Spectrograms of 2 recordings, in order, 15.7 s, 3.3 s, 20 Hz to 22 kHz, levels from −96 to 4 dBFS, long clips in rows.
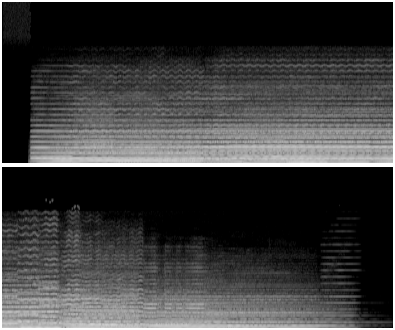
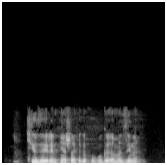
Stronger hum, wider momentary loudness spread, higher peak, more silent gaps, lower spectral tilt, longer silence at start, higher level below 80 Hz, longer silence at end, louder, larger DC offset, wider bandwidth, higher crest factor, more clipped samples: neither; about the same, 10 LU vs 8 LU; about the same, -4 dBFS vs -2 dBFS; neither; second, -5 dB/octave vs -7 dB/octave; about the same, 0.55 s vs 0.5 s; second, -68 dBFS vs -52 dBFS; first, 0.95 s vs 0.5 s; about the same, -18 LUFS vs -17 LUFS; neither; first, 14.5 kHz vs 7.8 kHz; about the same, 16 dB vs 16 dB; neither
